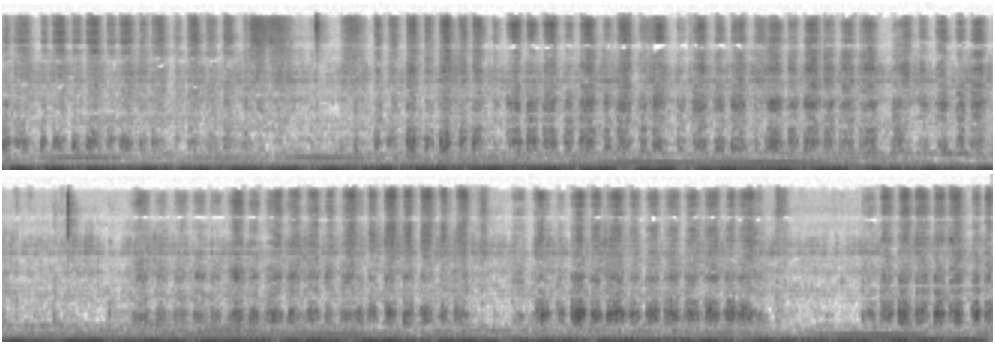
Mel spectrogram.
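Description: Pencil scratching in quick back-and-forth strokes over paper laid on a stretched canvas, tracing a template's lines firmly so the graphite transfers. The strokes come in runs with short pauses between them.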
